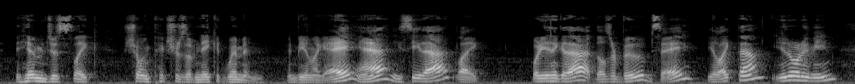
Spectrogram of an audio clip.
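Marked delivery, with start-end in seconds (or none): 3.3-7.7 small, jokey put-on comic character voice. Picturing a conversion therapist showing pictures: Norm Macdonald voice. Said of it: "In his little Norm Macdonald voice?".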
